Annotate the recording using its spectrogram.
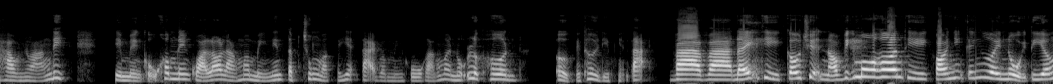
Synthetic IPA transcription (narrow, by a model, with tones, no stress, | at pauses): ɦaː˨˩wɲwaː˨˦ŋɗi˧ | t̪ʰi˨˩mï˨˩ŋ̟kʊ̰˧˥ŋ͡mxə˧wŋ͡mne˧nkwaː˨˦lɔ˧la˨˦ŋmaː˨˩mï˨˩ŋne˧nt̪ə˨˩p̚t͡ɕʊ˧ŋ͡mvaː˨˩kaː˨˦hḭ˧˨ənt̪a̰ː˧˨jvaː˨˩mï˨˩ŋ̟ko˨˦ɣa˨˦ŋvaː˨˩no̰˧˥lɨ˨˩k̚həː˧n | ʔəː˧˩kaː˨˦jt̪ʰəː˨˩jɗi˧˩əmhḭ˧˨nt̪a̰ː˧˨jvaː˨˩vaː˨˩ɗə˨˦jt̪ʰi˨˩kə˧wt͡ɕwḭ˧˨ənːɔ˨˦vḭ˧˥mo˧ɦəː˧nt̪ʰi˨˩kɔ˨˦ɲɨ̰˧˥ŋkaː˨˦jŋɨ˨˩əjno˧˩jt̪i˨˦əŋ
